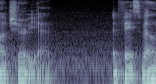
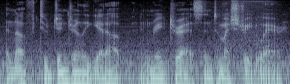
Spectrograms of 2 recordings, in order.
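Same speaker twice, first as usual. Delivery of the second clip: ordinary talk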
